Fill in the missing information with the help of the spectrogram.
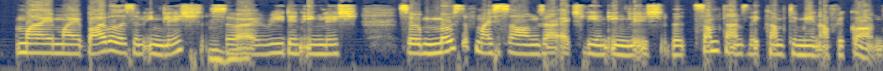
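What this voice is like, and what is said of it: Slight Dutch accent. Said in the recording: “We can hear a bit of a Dutch accent there in the background.”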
